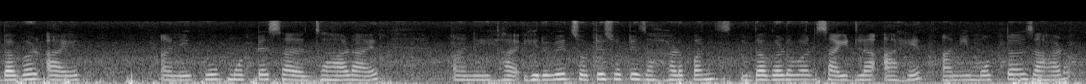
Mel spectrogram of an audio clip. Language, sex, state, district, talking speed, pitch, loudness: Marathi, female, Maharashtra, Pune, 130 wpm, 205 Hz, -17 LUFS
